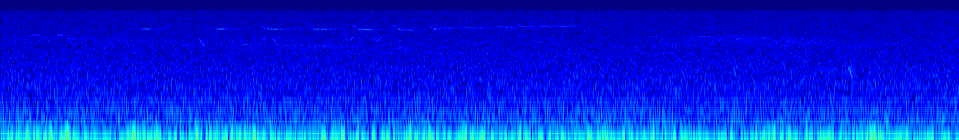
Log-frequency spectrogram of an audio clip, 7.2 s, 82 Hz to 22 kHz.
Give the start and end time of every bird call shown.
0.1s-4.8s: Golden-crowned Kinglet (Regulus satrapa)
1.2s-3.4s: Mountain Chickadee (Poecile gambeli)
4.0s-7.1s: Mountain Chickadee (Poecile gambeli)
5.2s-6.8s: American Robin (Turdus migratorius)

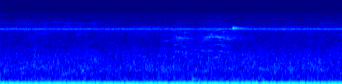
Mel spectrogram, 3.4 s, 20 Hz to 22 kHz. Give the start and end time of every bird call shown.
1.4s-2.6s: Crimson-fronted Parakeet (Psittacara finschi)

